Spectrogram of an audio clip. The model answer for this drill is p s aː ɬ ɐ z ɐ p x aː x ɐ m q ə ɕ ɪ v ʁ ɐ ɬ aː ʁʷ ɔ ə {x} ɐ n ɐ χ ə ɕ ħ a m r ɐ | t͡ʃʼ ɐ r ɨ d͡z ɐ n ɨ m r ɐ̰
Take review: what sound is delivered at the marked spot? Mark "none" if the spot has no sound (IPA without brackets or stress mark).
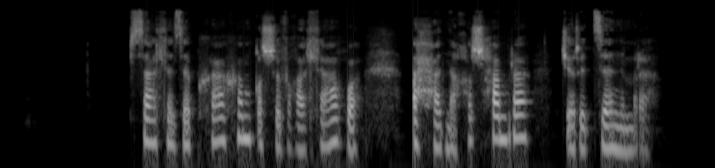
ħ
